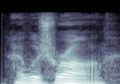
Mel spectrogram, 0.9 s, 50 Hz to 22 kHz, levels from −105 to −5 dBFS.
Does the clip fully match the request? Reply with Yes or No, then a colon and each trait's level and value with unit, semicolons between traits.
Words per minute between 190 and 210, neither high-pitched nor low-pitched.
No: average, 200 wpm; low, 120 Hz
